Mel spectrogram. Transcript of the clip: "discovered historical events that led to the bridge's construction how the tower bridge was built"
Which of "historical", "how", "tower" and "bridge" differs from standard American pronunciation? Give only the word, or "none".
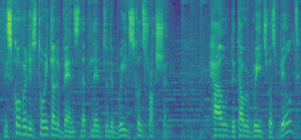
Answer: bridge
